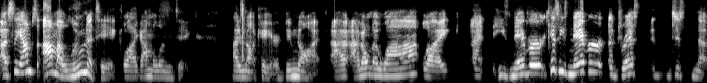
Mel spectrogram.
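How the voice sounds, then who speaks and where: A woman with an Alabama accent speaks at a medium pitch in a bright, sharp, animated tone with very wide pitch swings, the sound dry and close with no echo. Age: 40s. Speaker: livestream host. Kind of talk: casual livestream chat.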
